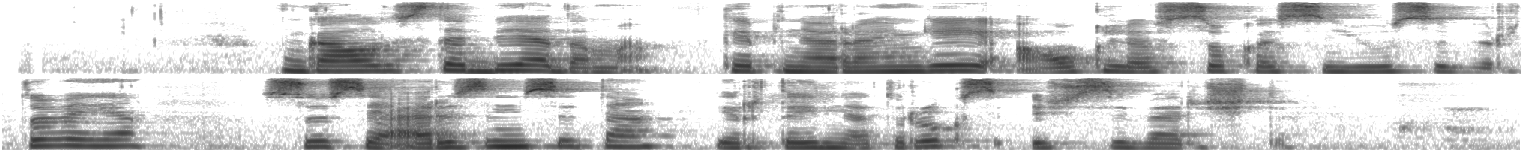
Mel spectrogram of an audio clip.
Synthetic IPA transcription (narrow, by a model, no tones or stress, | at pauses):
ɡɐlˠsʲt̪ʲɛbʲeːd̪ɐmɐ̰ | kɐɪpnʲɛɾɐŋʲɡʲɛɪʔɐʊklʲɛsʊkɐsʲɪjuːsʊʋʲɪɾt̪ʊʋʲeːjɛ | sʊsʲæ̰ɾʲzʲɪnʲsʲɪt̪ʲɛɪɾt̪ɐɪnʲɛt̪ɾʊksɪʃʲsʲɪʋʲɛɾʲʃʲt̪ʲɪ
